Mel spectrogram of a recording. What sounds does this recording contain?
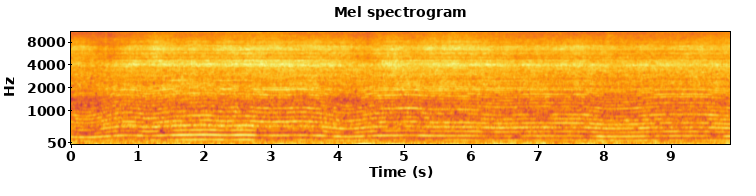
unidentified powered saw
